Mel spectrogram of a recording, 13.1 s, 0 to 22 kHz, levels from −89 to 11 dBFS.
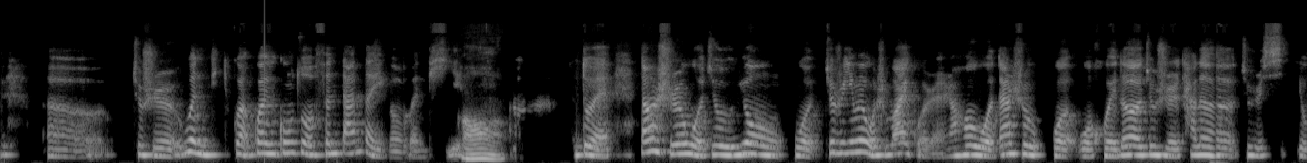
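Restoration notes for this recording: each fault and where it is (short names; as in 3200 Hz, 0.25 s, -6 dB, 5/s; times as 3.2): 2.64 pop -11 dBFS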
